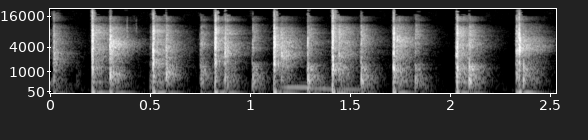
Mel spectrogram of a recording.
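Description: Sharp hand claps for Brandon Johnson, vice mayor of Wichita, Kansas: about a dozen in under three seconds, landing in an uneven rhythm with brief pauses between bursts. Each clap is crisp and fairly loud, with no voices.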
